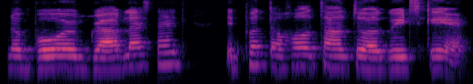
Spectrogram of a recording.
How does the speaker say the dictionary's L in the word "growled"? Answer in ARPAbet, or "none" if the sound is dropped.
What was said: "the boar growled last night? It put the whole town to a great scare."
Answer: none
